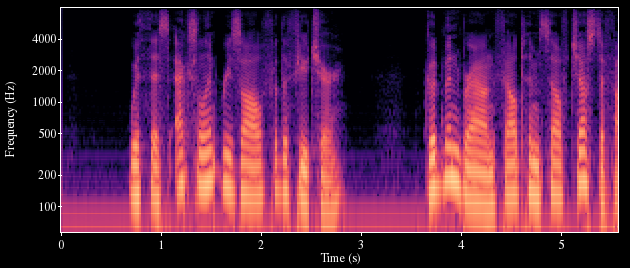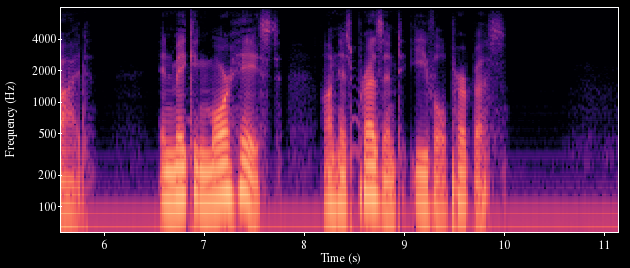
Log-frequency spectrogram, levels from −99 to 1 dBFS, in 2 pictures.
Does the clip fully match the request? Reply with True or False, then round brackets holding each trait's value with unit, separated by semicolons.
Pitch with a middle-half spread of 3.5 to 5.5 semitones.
True (4.5 semitones)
